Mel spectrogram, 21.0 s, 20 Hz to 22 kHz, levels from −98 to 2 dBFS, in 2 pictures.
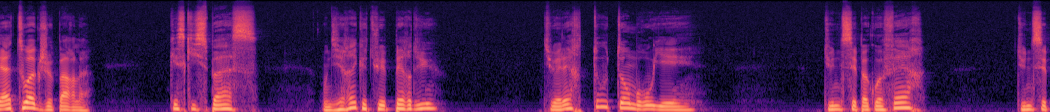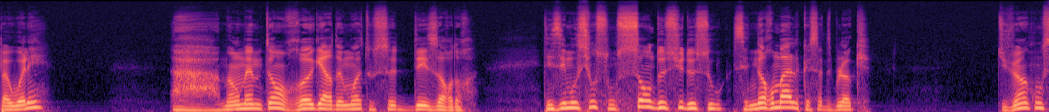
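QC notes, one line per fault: No fault heard at any point in the clip.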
